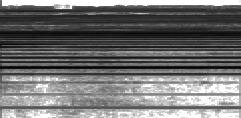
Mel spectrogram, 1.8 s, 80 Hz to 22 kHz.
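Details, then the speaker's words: Ford Escort Mk2 rally car: steady unbroken high-pitched warning buzzer from the easy-shift gearshift controller because gear positions have not been set yet; shift duration also still to be programmed, barrel position sensing, not load cell. "so now I've just got to put in the gear position I've got to turn that noise out I've got to put in the gear positions"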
